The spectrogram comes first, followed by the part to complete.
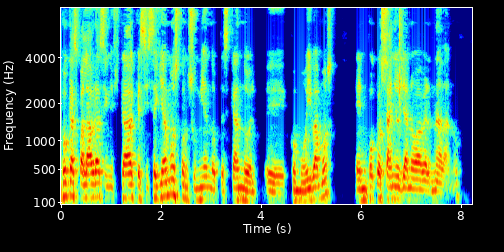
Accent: Mexico City, Mexico; soy originario de la Ciudad de México

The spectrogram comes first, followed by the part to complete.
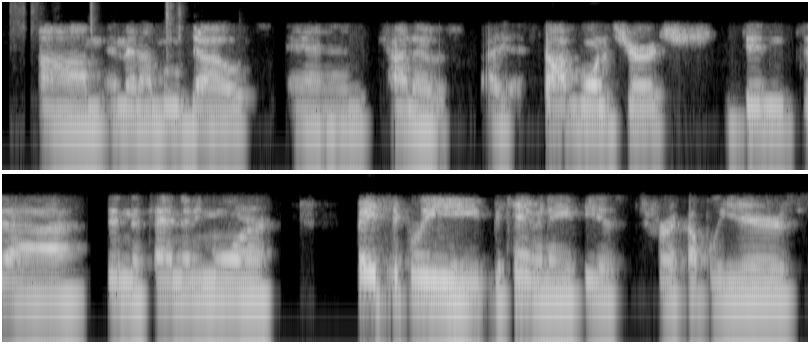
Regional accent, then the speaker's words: Canada; I am Canadian, and it is freezing up here.

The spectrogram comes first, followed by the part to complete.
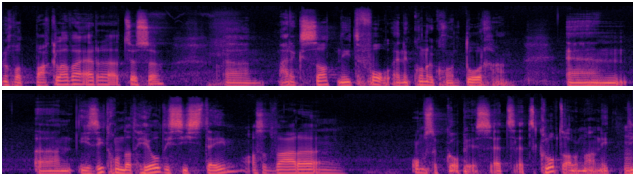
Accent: Rotterdam, South Holland, Netherlands; also born or lived in Turkey; ik ben ook opgegroeid in Rotterdam-Zuid

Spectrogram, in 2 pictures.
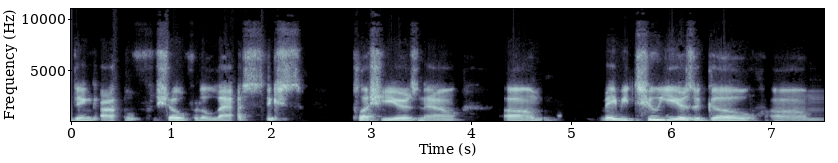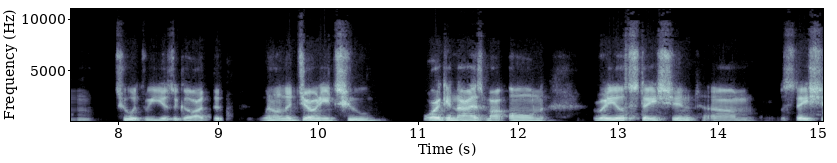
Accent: Newark, New Jersey, United States; now in Livermore, United States; I'm originally from Newark, New Jersey, now living in Livermore, California in the Bay Area

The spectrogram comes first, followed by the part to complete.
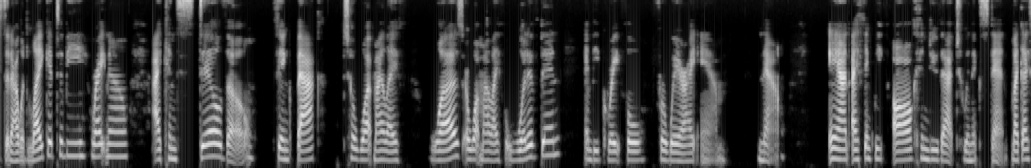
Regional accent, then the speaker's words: Jamaica; now in United States; Within my family, we came from Jamaica, and so there is no free education there. I went to school here in the U.S.

